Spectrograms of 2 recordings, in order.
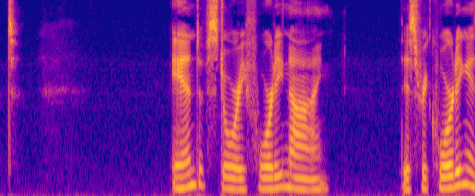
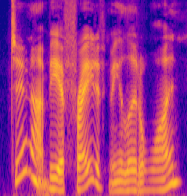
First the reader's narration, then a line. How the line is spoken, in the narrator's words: he said kindly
